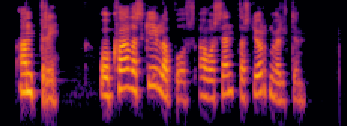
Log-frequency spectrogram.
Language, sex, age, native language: Icelandic, female, 40-49, Icelandic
